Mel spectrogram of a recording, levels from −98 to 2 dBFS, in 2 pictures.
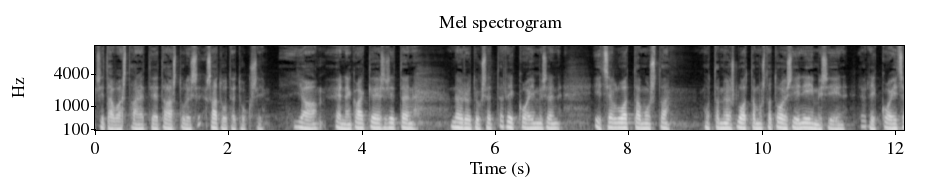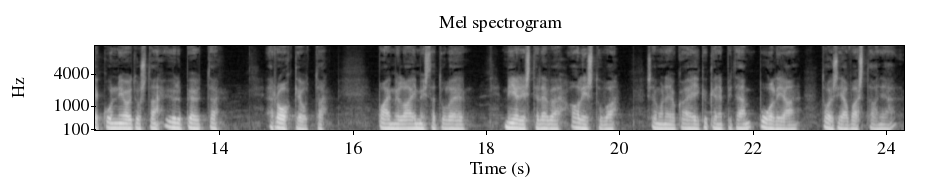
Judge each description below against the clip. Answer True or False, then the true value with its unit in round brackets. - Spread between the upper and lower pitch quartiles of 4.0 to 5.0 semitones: False (2.8 semitones)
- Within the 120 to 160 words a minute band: False (95 wpm)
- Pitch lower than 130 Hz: False (135 Hz)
